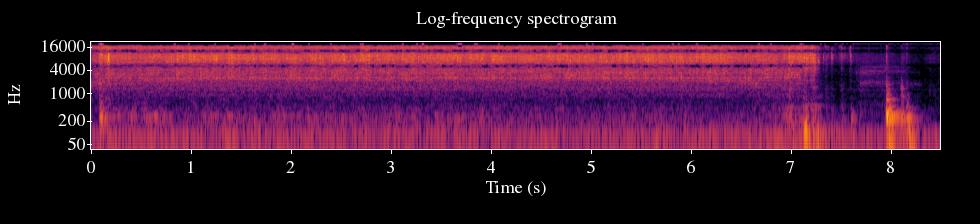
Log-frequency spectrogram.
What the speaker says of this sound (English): Okay, then I'm gonna rinse it.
